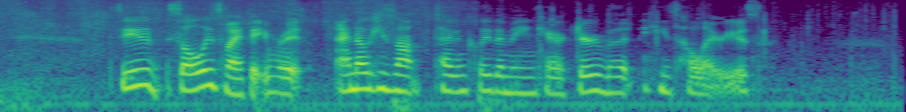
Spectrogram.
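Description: A young woman speaks with animation, close to a microphone.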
